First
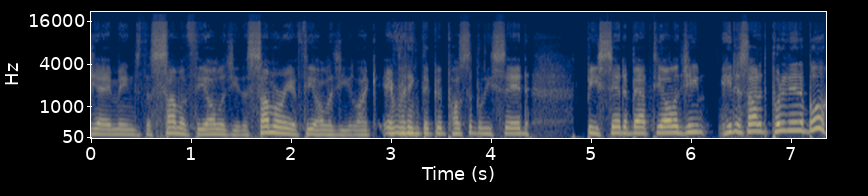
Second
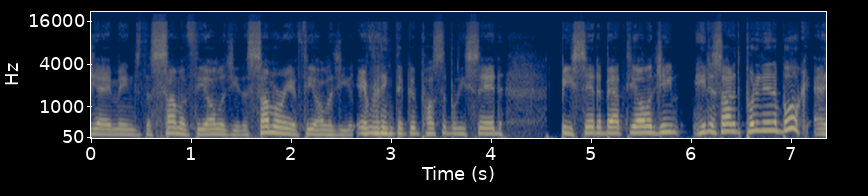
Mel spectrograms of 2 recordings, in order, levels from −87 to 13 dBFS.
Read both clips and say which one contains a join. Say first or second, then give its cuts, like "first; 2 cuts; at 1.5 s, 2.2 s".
second; 1 cut; at 2.6 s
